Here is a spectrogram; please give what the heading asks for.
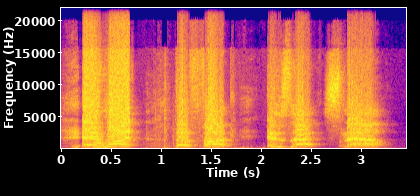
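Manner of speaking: high, strained yell with slow, broken-up words; imitated movie outburst. Hero reacting to a smell, mock strained yell. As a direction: yell it haltingly, mimicking the hero's disgust.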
